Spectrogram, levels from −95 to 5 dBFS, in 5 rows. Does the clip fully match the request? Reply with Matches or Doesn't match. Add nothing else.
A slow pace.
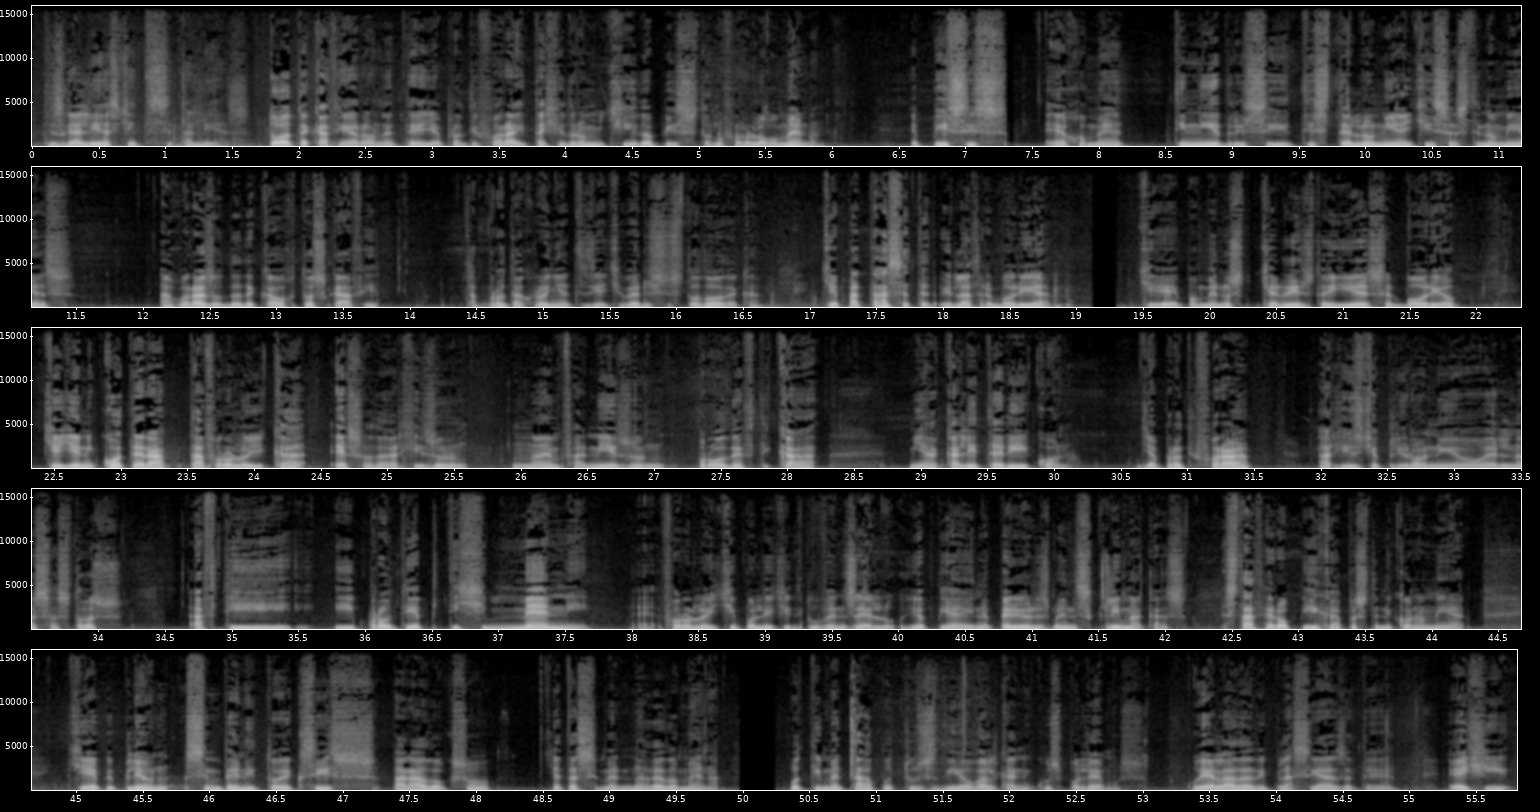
Matches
